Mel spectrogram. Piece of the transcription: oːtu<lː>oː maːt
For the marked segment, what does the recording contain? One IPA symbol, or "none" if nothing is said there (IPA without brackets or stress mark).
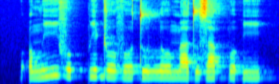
lː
